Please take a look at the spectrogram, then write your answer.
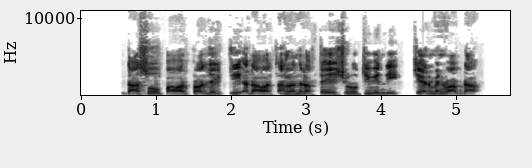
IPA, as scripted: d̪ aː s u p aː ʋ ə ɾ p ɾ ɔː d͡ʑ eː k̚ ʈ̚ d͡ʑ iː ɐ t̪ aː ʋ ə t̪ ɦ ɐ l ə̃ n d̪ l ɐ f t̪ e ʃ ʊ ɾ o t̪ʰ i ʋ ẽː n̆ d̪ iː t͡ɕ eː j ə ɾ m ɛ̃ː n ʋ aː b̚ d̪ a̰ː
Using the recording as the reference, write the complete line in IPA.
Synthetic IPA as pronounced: d̪ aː s u p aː ʋ ə ɾ p ɾ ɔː d͡ʑ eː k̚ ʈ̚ d͡ʑ iː ɐ d̪ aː ʋ ə t̪ ɦ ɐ l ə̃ n d̪ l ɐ f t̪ e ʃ ʊ ɾ u t̪ʰ i ʋ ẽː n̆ d̪ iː t͡ɕ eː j ə ɾ m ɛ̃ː n ʋ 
